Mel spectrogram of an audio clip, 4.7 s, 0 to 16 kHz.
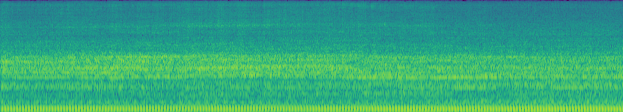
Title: E61 mechanical noise at idle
